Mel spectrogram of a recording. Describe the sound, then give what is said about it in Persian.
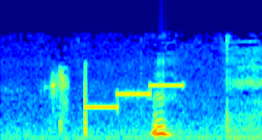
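Telephone tones sound as a phone call drops: a click, then a steady electronic beep that steps up in pitch three times, followed by another click and a fainter tone at the end. “بازم تماس از اینا قطع شد.”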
